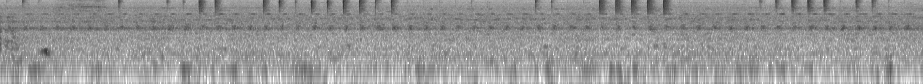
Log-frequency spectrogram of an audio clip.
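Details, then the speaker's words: Laser tattoo removal, Nd:YAG, on a man's tattoo being partially lightened before a cover-up; quick sharp popping snaps over a faint background tone as the laser hits ink, a sound meaning it is on target. "But yes, I like hearing the sound though, because it means that we're spot on where we should be when we're hearing it like this. Yeah. So to me, it's a happy sound."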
